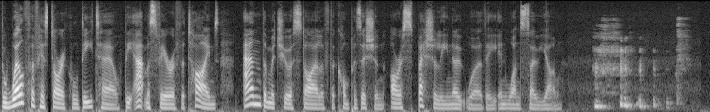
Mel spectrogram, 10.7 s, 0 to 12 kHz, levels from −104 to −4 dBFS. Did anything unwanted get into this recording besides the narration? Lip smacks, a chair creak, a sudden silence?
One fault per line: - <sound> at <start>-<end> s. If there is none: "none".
- dropout at 0.7-0.8 s
- laugh at 8.9-10.4 s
